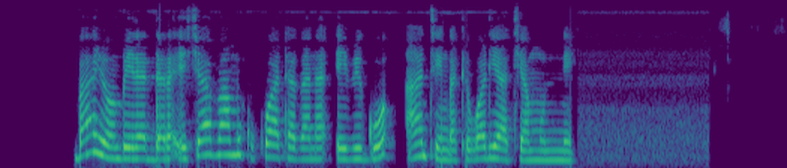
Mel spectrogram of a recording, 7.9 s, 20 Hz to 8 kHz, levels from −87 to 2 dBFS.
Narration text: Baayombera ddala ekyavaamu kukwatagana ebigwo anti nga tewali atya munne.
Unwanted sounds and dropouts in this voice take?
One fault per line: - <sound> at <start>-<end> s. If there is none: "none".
none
